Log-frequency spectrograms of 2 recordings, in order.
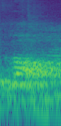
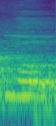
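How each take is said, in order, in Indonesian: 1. Vokalnya seperti bunyi 'aw' pada 'law'. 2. Vokalnya seperti bunyi 'oo' pada 'lu'. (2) "Jangan lu"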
